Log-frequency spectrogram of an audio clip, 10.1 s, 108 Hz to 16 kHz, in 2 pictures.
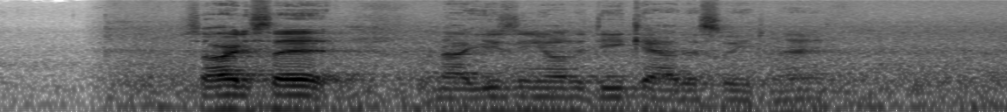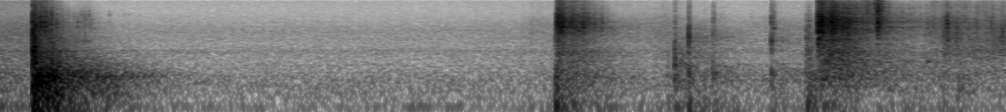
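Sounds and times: hands slamming on wooden table: 5.2s - 5.8s.

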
